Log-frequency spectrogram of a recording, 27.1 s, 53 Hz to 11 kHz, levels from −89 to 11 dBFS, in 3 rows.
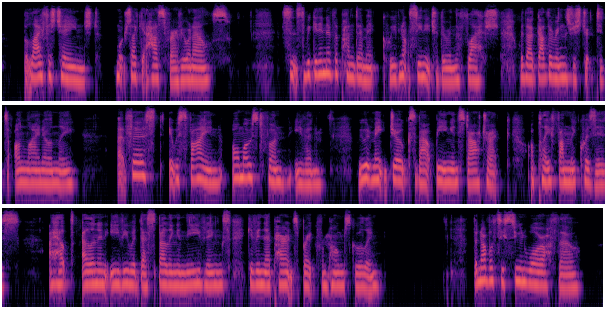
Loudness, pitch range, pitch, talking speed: -30 LUFS, 160-190 Hz, 175 Hz, 170 wpm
